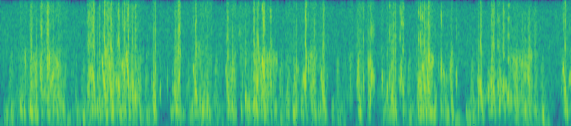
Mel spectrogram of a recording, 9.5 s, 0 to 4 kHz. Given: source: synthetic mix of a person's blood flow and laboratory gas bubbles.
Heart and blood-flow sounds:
Doppler ultrasound of blood flow; precordium
0.29-1.29 s: bubbles
1.43-2.39 s: bubbles
2.51-2.71 s: bubbles
2.76-3.12 s: bubbles
3.16-3.54 s: bubbles
3.74-4.63 s: bubbles
4.75-5.48 s: bubbles
5.80-5.88 s: bubbles
5.92-6.29 s: bubbles
6.34-6.78 s: bubbles
6.92-7.66 s: bubbles
7.93-9.00 s: bubbles
9.35-9.54 s: bubbles
From the record:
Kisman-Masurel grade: 444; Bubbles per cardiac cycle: continuous sound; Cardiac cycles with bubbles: 100%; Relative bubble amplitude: maximal (0.775 to 0.999); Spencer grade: 4 (maximum detectable bubble signal sounding continuously throughout systole and diastole of every cardiac period, and overriding the amplitude of the normal cardiac signals); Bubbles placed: only in the low amplitude regions of the cardiac cycle

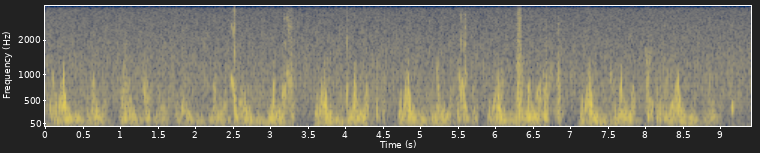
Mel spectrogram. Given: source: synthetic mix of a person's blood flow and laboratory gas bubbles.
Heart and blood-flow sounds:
Doppler ultrasound of blood flow; precordium
0.00-0.16 s: bubbles
0.98-1.15 s: bubbles
1.28-1.43 s: bubbles
1.80-1.85 s: bubbles
2.44-2.60 s: bubbles
3.13-3.35 s: bubbles
4.00-4.06 s: bubbles
4.40-4.54 s: bubbles
5.21-5.26 s: bubbles
5.47-5.72 s: bubbles
6.00-6.13 s: bubbles
6.26-6.91 s: bubbles
7.22-7.35 s: bubbles
7.53-7.60 s: bubbles
7.98-8.39 s: bubbles
9.12-9.20 s: bubbles
From the record:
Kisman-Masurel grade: 242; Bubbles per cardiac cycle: several, 3 to 8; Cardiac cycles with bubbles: 100%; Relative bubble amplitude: moderate (0.250 to 0.450); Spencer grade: 3 (all of the cardiac periods contain showers or single bubble signals, but not dominating or overriding the cardiac motion signals); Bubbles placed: anywhere in the cardiac cycle

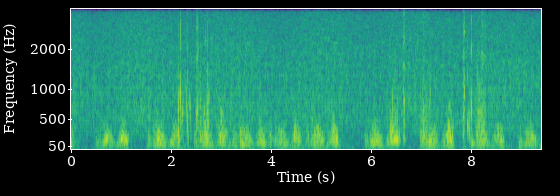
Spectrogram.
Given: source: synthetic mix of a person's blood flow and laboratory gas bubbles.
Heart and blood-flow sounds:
Doppler ultrasound of blood flow; precordium
2.10-2.42 s: bubbles
2.46-2.79 s: bubbles
6.36-6.61 s: bubbles
6.63-6.70 s: bubbles
6.93-7.22 s: bubbles
7.49-7.68 s: bubbles
7.82-8.05 s: bubbles
8.09-8.30 s: bubbles
From the record:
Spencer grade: 3 (all of the cardiac periods contain showers or single bubble signals, but not dominating or overriding the cardiac motion signals); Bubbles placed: anywhere in the cardiac cycle

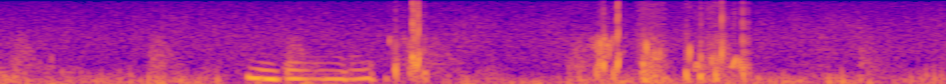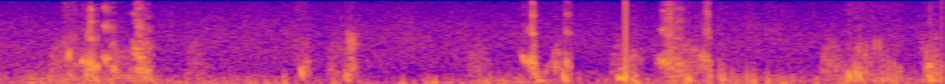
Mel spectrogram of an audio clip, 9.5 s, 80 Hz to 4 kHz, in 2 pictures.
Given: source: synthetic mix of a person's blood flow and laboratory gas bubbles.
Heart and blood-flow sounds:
Doppler ultrasound of blood flow; subclavian vein
1.96-2.17 s: bubbles
2.83-3.79 s: bubbles
5.05-5.52 s: bubbles
6.22-6.30 s: bubbles
6.46-6.55 s: bubbles
7.34-7.60 s: bubbles
7.87-7.96 s: bubbles
8.02-8.39 s: bubbles
8.96-9.27 s: bubbles
9.35-9.46 s: bubbles
From the record:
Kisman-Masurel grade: 232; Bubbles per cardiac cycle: several, 3 to 8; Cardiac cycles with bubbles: 50 to 99%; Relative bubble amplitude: moderate (0.250 to 0.450); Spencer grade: 3 (all of the cardiac periods contain showers or single bubble signals, but not dominating or overriding the cardiac motion signals); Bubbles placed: anywhere in the cardiac cycle

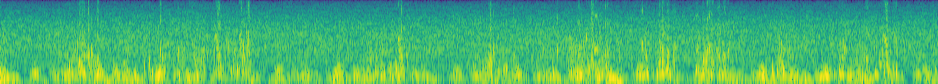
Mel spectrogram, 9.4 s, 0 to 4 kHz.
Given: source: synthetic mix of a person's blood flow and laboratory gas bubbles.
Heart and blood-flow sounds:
Doppler ultrasound of blood flow; precordium
0.54-1.04 s: bubbles
1.31-1.39 s: bubbles
1.42-2.54 s: bubbles
3.55-4.10 s: bubbles
4.79-5.16 s: bubbles
5.49-6.12 s: bubbles
6.16-6.22 s: bubbles
6.36-6.79 s: bubbles
6.92-7.33 s: bubbles
7.69-8.11 s: bubbles
8.26-8.46 s: bubbles
8.52-9.01 s: bubbles
9.33-9.39 s: bubbles
From the record:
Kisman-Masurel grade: 332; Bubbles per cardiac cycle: rolling drumbeat, 9 or more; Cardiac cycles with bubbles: 50 to 99%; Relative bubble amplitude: moderate (0.250 to 0.450); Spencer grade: 3 (all of the cardiac periods contain showers or single bubble signals, but not dominating or overriding the cardiac motion signals); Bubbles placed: anywhere in the cardiac cycle

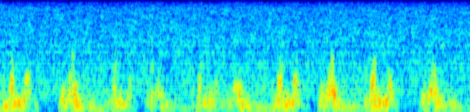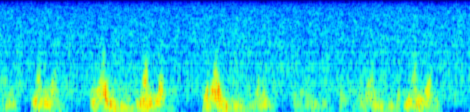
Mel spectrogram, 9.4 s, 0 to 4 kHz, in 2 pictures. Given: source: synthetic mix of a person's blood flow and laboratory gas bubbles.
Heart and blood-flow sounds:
Doppler ultrasound of blood flow; precordium
1.50-1.57 s: bubbles
8.67-8.71 s: bubbles
8.77-8.84 s: bubbles
From the record:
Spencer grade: 2 (many but less than half of the cardiac periods contain bubble signals, singularly or in groups); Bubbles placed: only in the low amplitude regions of the cardiac cycle

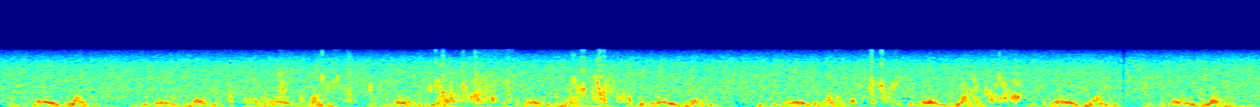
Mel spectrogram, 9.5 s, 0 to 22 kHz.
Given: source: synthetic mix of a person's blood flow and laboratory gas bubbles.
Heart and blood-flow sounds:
Doppler ultrasound of blood flow; precordium
1.68-1.77 s: bubbles
1.81-2.67 s: bubbles
2.74-2.82 s: bubbles
3.17-3.87 s: bubbles
4.13-4.78 s: bubbles
6.25-6.75 s: bubbles
7.09-7.69 s: bubbles
From the record:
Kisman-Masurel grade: 333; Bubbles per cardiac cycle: rolling drumbeat, 9 or more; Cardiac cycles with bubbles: 50 to 99%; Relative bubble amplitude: loud (0.450 to 0.775); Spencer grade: 3 (all of the cardiac periods contain showers or single bubble signals, but not dominating or overriding the cardiac motion signals); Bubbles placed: only in the low amplitude regions of the cardiac cycle

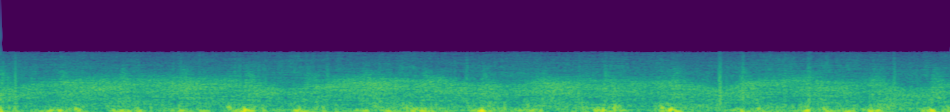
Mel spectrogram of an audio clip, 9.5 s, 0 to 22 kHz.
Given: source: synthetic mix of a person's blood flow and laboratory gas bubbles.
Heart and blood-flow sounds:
Doppler ultrasound of blood flow; subclavian vein
no bubbles
From the record:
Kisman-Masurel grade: 000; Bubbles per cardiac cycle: 0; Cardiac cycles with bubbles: 0%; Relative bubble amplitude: no bubbles discernible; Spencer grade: 0 (complete lack of bubble signals)

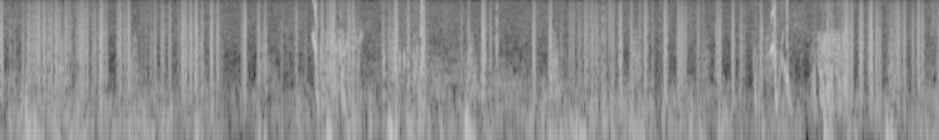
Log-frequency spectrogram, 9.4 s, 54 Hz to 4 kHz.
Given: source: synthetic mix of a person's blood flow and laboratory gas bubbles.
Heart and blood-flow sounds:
Doppler ultrasound of blood flow; subclavian vein
3.08-3.65 s: bubbles
3.79-3.87 s: bubbles
3.97-4.28 s: bubbles
7.51-7.62 s: bubbles
7.67-7.94 s: bubbles
8.08-8.48 s: bubbles
From the record:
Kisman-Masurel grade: 222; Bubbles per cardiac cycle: several, 3 to 8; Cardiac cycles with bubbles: 10 to 50%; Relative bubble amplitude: moderate (0.250 to 0.450); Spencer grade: 2 (many but less than half of the cardiac periods contain bubble signals, singularly or in groups); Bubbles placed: anywhere in the cardiac cycle

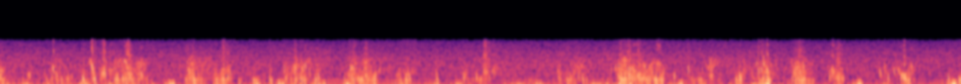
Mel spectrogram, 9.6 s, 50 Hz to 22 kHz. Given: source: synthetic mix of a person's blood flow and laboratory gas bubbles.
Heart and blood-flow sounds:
Doppler ultrasound of blood flow; subclavian vein
0.00-0.07 s: bubbles
0.27-0.33 s: bubbles
0.44-0.74 s: bubbles
0.79-1.51 s: bubbles
1.84-2.35 s: bubbles
2.51-2.59 s: bubbles
2.67-2.75 s: bubbles
2.81-3.23 s: bubbles
3.42-3.83 s: bubbles
3.96-4.17 s: bubbles
4.34-4.42 s: bubbles
4.60-4.68 s: bubbles
4.71-5.00 s: bubbles
5.56-5.88 s: bubbles
6.09-6.79 s: bubbles
6.84-7.25 s: bubbles
7.33-7.78 s: bubbles
7.90-8.16 s: bubbles
8.27-8.45 s: bubbles
8.76-9.17 s: bubbles
9.45-9.53 s: bubbles
9.55-9.62 s: bubbles
From the record:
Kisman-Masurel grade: 243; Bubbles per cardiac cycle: several, 3 to 8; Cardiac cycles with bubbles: 100%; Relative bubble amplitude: loud (0.450 to 0.775); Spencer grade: 3 (all of the cardiac periods contain showers or single bubble signals, but not dominating or overriding the cardiac motion signals); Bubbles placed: anywhere in the cardiac cycle

